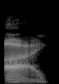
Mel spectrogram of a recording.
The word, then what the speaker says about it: Ai: see the town called I it's spelled AI but it's pronounced I they see this town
